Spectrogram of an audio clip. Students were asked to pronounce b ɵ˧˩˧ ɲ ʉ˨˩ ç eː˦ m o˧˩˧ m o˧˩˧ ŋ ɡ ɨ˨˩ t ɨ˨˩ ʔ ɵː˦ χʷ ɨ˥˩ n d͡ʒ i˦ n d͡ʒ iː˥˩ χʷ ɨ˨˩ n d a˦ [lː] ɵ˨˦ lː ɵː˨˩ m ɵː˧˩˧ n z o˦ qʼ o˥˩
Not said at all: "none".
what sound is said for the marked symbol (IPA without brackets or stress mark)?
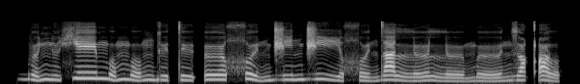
lː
